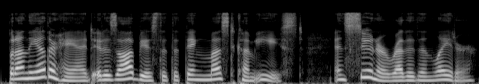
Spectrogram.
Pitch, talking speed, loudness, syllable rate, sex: 215 Hz, 240 wpm, -18 LUFS, 5.5 syllables/s, female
